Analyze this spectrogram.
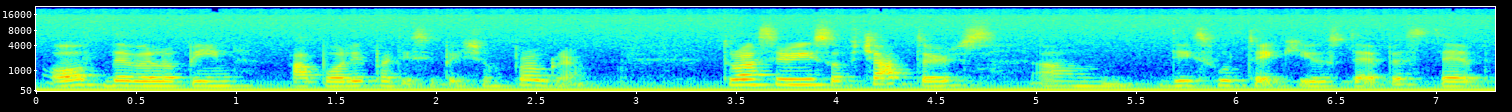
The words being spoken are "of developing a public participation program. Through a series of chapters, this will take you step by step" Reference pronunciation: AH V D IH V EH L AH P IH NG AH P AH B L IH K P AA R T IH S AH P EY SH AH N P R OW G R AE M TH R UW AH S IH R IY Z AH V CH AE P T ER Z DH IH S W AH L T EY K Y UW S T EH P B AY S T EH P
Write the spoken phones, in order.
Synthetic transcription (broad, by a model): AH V D IH V EH L AH P IH NG AH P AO L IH P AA R T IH S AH P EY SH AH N P R OW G R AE M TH R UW AH S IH R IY S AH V CH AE P T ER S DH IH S W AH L T EY K Y UW S T EH P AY S T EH P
